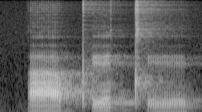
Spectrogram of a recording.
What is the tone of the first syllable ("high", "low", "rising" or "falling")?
low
